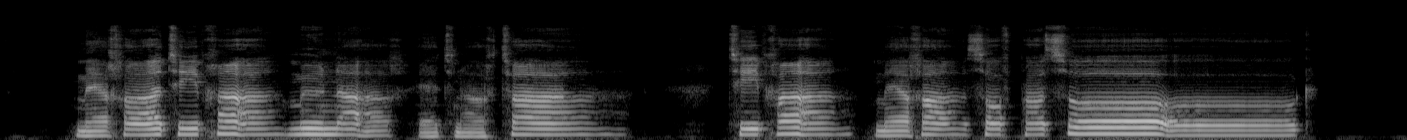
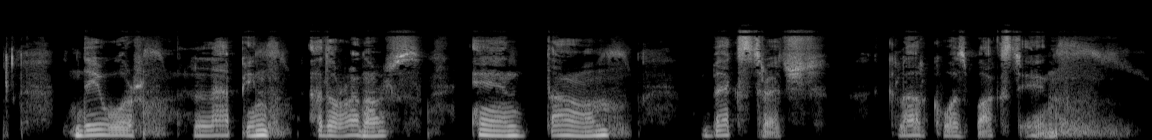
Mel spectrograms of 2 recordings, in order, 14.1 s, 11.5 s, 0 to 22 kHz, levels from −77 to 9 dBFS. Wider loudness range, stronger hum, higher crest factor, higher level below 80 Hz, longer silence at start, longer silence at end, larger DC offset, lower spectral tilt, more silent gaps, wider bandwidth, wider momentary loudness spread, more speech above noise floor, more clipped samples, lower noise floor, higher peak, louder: first, 6 LU vs 3 LU; neither; about the same, 16 dB vs 20 dB; first, -56 dBFS vs -64 dBFS; first, 0.75 s vs 0.05 s; first, 1.05 s vs 0.3 s; neither; first, -6.5 dB/octave vs -4 dB/octave; neither; first, 10.5 kHz vs 9.4 kHz; about the same, 15 LU vs 16 LU; first, 47 dB vs 37 dB; neither; first, -69 dBFS vs -60 dBFS; about the same, -6 dBFS vs -4 dBFS; about the same, -22 LUFS vs -23 LUFS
